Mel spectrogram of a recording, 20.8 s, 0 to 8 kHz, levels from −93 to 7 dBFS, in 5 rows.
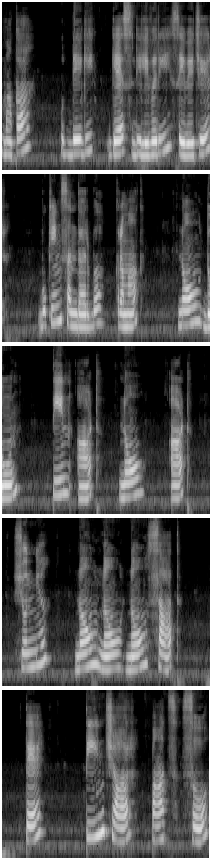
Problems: none marked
